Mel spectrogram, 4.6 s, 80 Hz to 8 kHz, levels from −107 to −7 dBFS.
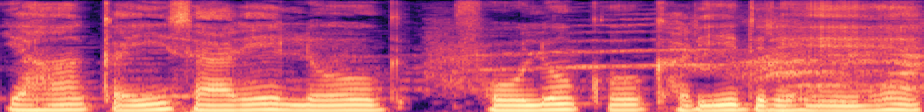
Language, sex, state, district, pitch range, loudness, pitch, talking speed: Hindi, male, Jharkhand, Ranchi, 130-145 Hz, -13 LUFS, 135 Hz, 115 wpm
